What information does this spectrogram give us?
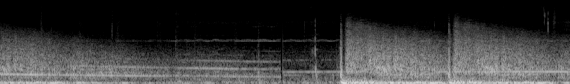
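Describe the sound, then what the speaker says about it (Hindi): Descending whistling tones over a rumbling background, then a sudden loud blast followed by continuous heavy booming and crackling at an airbase after a drone attack, with another sharp report soon after. "ड्रोन अटैक के बाद एयरबेस पर हुए विस्फोट की फिलहाल ये"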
